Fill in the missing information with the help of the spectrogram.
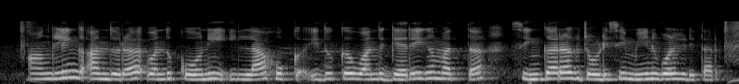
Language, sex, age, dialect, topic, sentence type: Kannada, female, 18-24, Northeastern, agriculture, statement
